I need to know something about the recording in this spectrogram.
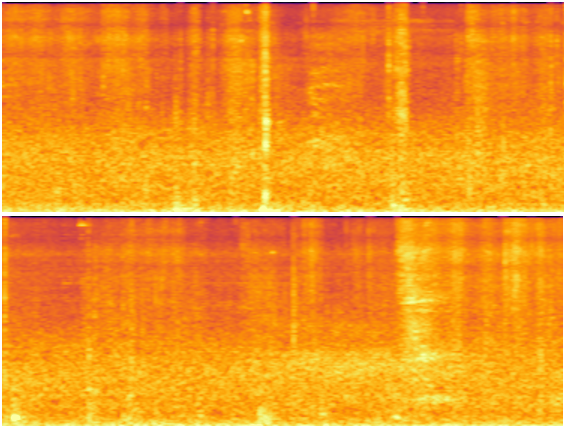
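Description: A plastic fuel can knocks against the ground.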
